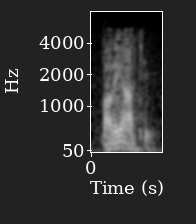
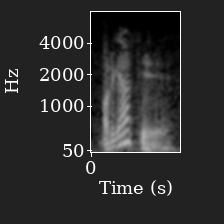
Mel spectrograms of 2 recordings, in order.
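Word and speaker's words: Moriarty: Moriati. Moriati.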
